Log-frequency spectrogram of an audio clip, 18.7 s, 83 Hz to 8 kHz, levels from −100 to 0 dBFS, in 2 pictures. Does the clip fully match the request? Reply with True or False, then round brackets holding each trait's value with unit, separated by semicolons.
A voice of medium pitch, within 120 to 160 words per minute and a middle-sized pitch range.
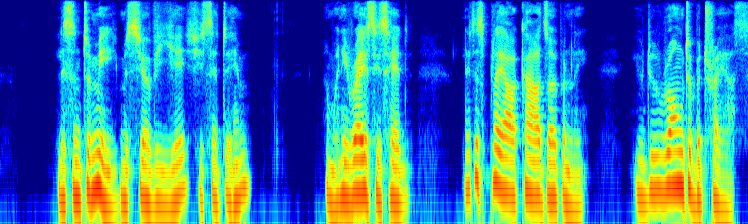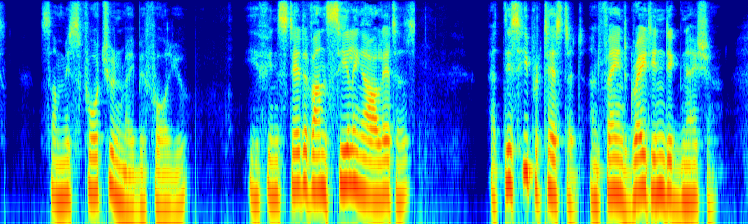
True (145 Hz; 150 wpm; 3.9 semitones)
